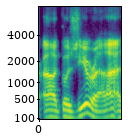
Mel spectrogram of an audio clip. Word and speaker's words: Gojira: or Gojira, as it's like originally pronounced,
